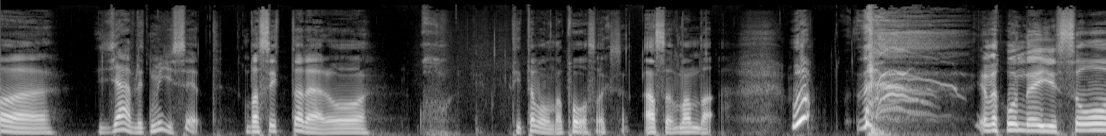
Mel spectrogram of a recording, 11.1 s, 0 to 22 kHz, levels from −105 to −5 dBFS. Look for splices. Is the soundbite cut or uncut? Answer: uncut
